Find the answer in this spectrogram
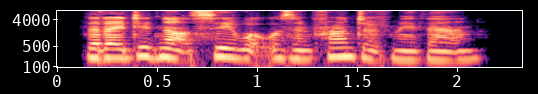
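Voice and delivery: ordinary talk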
